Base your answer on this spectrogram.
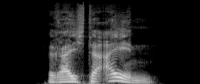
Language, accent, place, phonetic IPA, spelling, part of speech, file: German, Germany, Berlin, [ˌʁaɪ̯çtə ˈaɪ̯n], reichte ein, verb, De-reichte ein.ogg
- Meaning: inflection of einreichen: 1. first/third-person singular preterite 2. first/third-person singular subjunctive II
